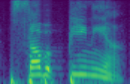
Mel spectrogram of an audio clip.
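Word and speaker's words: subpoena: अगला वर्ड आ गया है सब पीनिया। अगला वर्ड है सब पीनिया। अगला वर्ड है सब पीनिया। इसका प्रोनाउंसिएशन थोड़ा सा अजीब सा है, सब पीनिया।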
